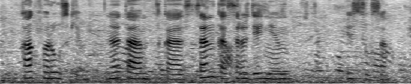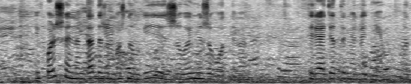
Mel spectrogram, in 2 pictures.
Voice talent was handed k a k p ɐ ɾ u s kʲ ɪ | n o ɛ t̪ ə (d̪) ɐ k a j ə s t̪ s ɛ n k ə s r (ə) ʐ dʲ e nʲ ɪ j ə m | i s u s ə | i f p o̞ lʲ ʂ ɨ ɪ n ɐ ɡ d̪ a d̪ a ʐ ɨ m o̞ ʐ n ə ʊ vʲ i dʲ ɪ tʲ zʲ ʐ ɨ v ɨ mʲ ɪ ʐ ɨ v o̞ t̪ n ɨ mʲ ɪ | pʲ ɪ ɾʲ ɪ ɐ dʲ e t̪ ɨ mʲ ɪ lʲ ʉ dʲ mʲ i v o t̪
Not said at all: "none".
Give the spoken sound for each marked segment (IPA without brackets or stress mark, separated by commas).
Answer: t̪, ɐ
